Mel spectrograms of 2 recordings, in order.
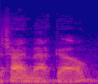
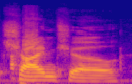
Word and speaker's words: Chimecho: I first saw it, it seemed like it was Chimeo. I took the echo the E with the echo instead of the E with the chime.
